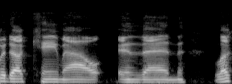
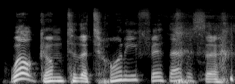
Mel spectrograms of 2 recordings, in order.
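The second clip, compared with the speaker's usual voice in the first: show-opening announcer delivery, pitched up; 7 semitones higher than usual. Asked to do it again, the speaker repeats the episode intro in announcer voice. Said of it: "Put do it again".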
